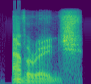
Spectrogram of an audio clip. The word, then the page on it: average: British English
